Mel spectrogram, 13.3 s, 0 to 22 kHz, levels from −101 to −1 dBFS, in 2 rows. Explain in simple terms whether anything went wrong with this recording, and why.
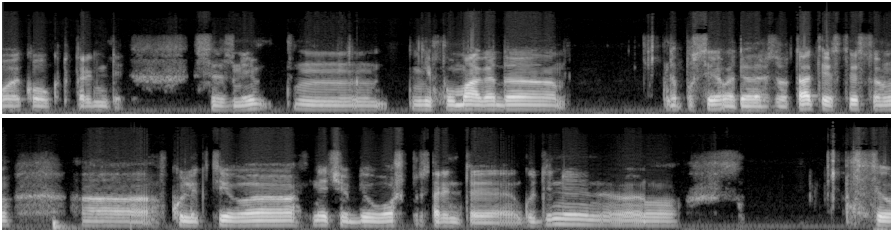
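Compressed frames were skipped at 1.72, 5.53, 7.62, 9.85 to 9.87 and 11.47 s. Each time, the audio jumps ahead by a fraction of a second, up to nearly half a second at 9.85 s, in whole blocks about 23 ms long.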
